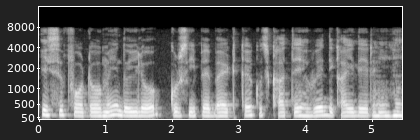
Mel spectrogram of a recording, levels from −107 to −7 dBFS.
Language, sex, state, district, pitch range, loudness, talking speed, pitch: Hindi, male, Uttar Pradesh, Lucknow, 120-130 Hz, -14 LUFS, 175 wpm, 120 Hz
